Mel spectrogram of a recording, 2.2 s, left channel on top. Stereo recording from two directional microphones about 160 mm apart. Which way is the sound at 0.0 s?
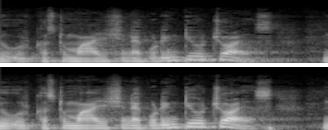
25° right (ahead or behind).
